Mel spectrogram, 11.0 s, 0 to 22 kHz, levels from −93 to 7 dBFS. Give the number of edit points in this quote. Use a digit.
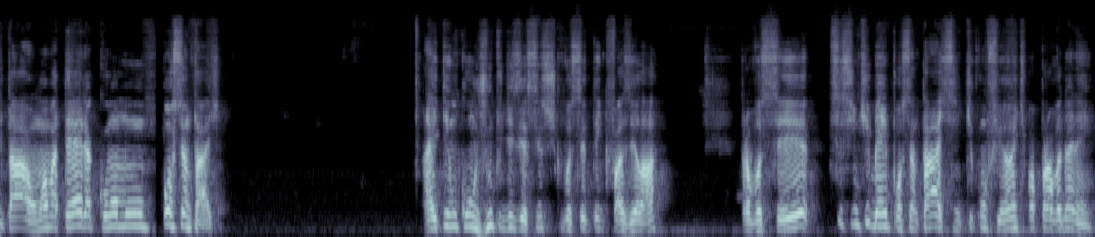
1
